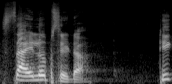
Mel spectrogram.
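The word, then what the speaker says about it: Psilopsida: classes में पहला है साइलो सेडानी है यहां पे पी साइलेंट होगा ठीक दूसरा लाइकोपस तीसरा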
